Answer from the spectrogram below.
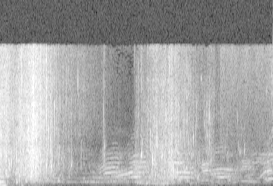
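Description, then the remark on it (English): A single splash of water bursts out at the start, as of someone jumping into a pool, followed by indistinct children's voices and sloshing under the chatter. “Angie arrived at the pool and jumped in the water.”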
